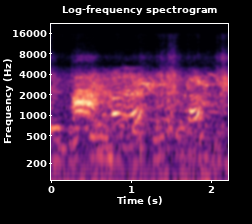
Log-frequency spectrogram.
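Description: Children's voices calling out, with a short harsh call about a third of a second in.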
